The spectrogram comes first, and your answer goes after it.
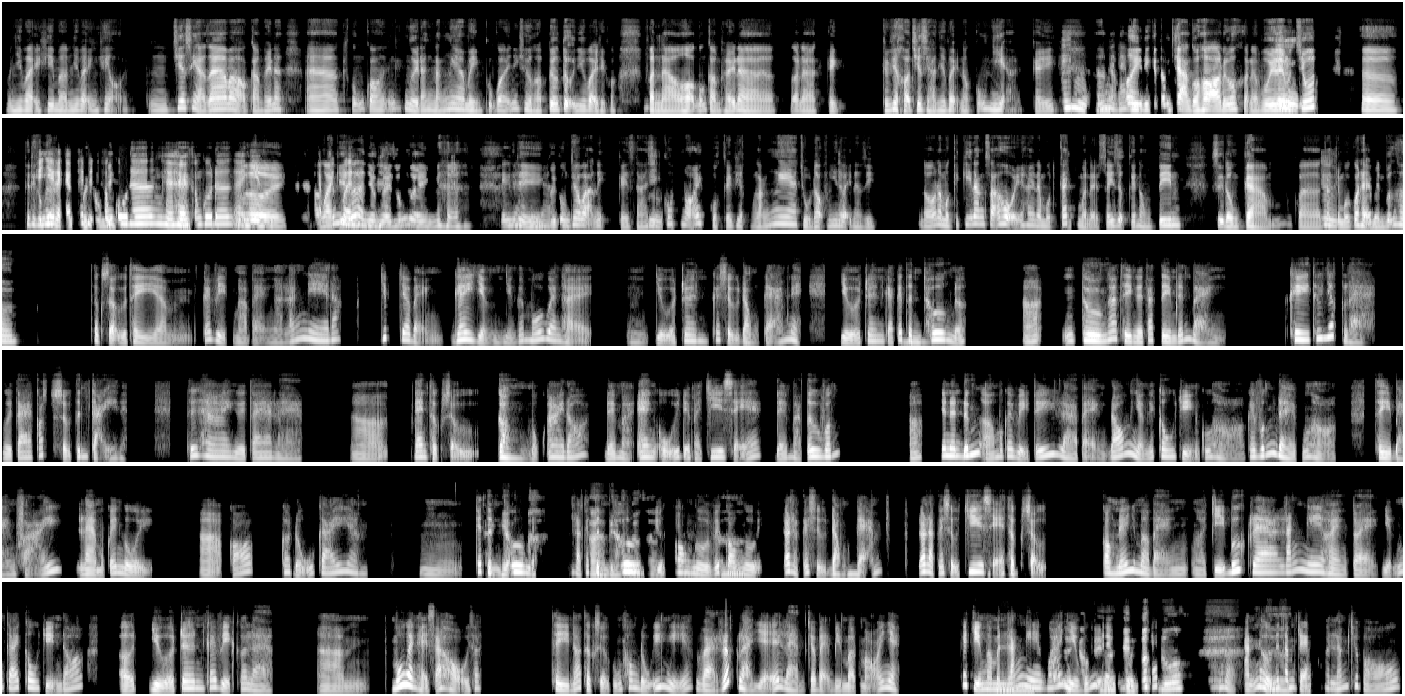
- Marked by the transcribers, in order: other background noise; "làm" said as "nàm"; laugh; tapping; laugh; "lõi" said as "nõi"; chuckle
- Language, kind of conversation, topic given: Vietnamese, podcast, Bạn thường làm gì để thể hiện rằng bạn đang lắng nghe?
